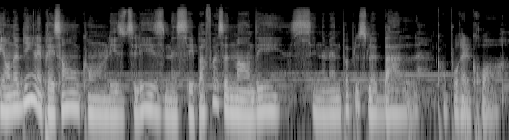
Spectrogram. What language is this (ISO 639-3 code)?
fra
